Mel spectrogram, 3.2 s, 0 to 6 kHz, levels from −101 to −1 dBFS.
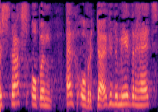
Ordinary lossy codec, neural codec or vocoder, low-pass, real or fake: MP3, 24 kbps; none; 5.4 kHz; real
